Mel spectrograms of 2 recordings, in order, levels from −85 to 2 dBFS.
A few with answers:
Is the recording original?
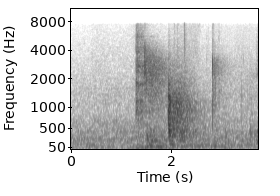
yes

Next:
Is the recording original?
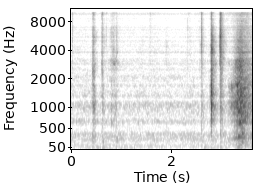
no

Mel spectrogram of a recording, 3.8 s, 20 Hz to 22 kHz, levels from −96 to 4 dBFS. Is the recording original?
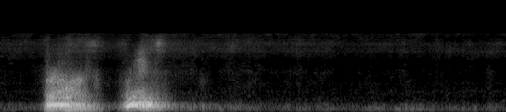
yes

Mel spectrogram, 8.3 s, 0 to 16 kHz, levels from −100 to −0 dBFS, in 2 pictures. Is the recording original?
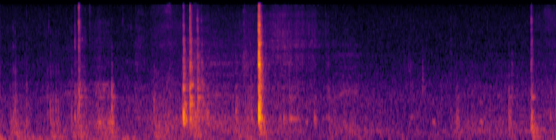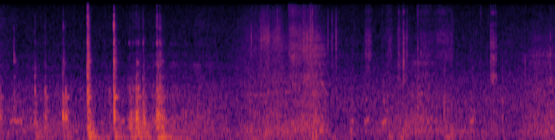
yes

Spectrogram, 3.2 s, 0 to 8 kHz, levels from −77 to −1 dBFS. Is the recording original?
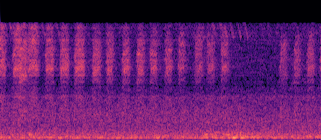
no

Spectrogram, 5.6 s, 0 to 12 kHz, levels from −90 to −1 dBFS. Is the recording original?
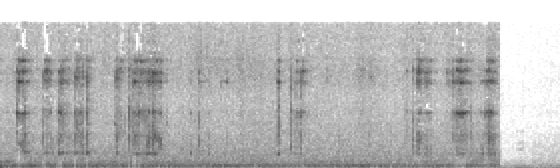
yes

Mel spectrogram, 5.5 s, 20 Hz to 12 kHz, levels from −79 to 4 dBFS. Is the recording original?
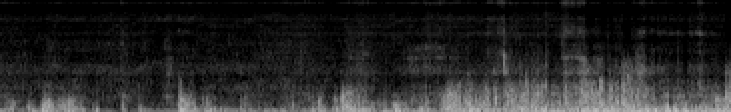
no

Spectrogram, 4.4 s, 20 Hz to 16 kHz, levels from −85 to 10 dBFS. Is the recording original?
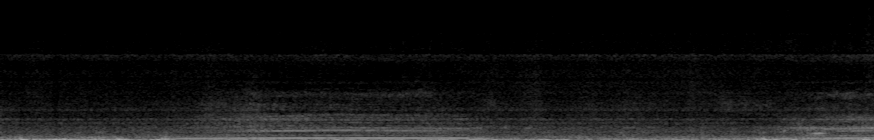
no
